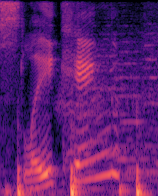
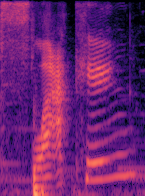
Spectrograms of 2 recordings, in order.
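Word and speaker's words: Slaking: I'm slay King slacking that's another Pokemon name that I've always pronounced wrong for some reason I always thought his name was slay King not slack King even though he is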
